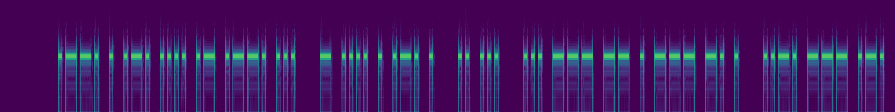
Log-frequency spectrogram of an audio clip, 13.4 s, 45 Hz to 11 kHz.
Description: Morse code, heard as a keyed tone, about 22 wpm, 700 Hz. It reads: PERHAPS THERE IS SOMEONE FOR
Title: Sentences from Top 600 Words 22wpm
